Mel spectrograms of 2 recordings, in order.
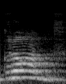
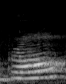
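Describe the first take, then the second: First: "grande" with sounded final d; feminine pronunciation. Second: "grand" with silent final d; masculine pronunciation. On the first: Teacher modelling the feminine form, "grande" with final d. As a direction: close "grande" on its consonant, falling. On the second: Teacher modelling the masculine form, "grand" without final d. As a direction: end "grand" on a nasal vowel. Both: Shown as a demonstration. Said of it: "ई को add करना है".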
